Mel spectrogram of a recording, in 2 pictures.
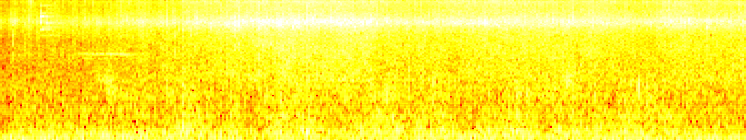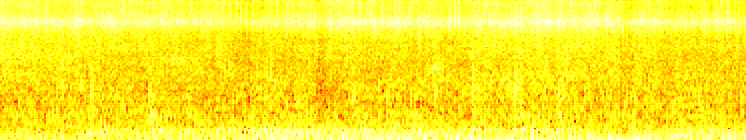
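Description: Vegetables sizzling as they fry in a hot iron wok, stirred and turned with a flat spatula. The sizzle swells about two seconds in.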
